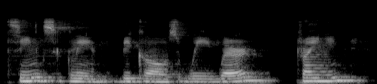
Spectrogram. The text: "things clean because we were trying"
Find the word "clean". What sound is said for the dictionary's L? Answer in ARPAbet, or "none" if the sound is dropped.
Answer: L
